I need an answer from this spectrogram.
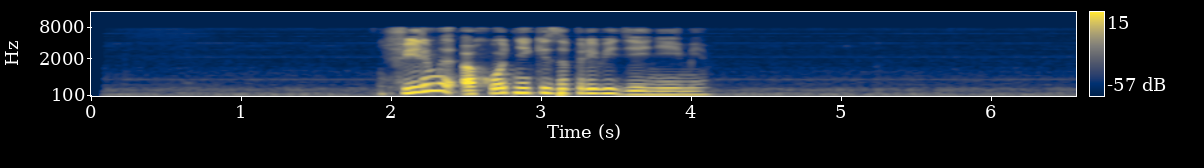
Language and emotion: Russian, neutral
